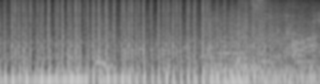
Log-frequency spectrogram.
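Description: Rapid, dense gunfire and explosive bursts from combat in Call of Duty: Advanced Warfare Exo Survival mode on the Drift map, including grenade launcher fire, sound loud and continuous, tapering into rumbling blasts at the end.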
